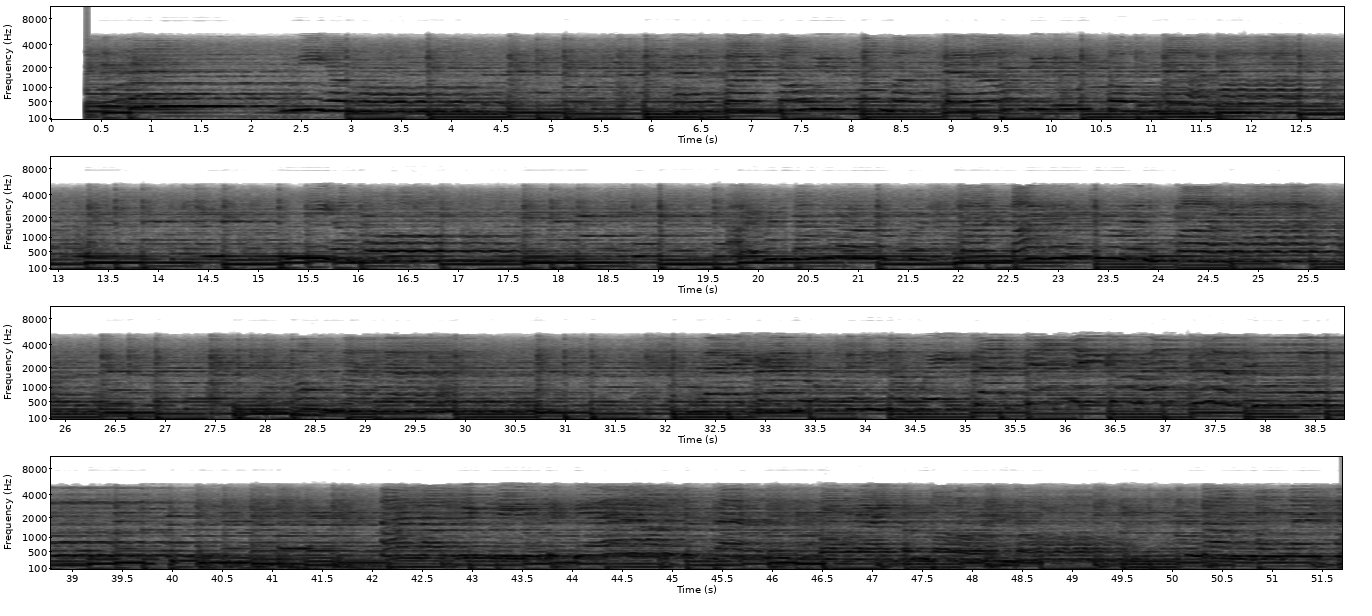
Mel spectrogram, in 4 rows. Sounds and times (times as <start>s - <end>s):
Music: 0.3s - 51.7s.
